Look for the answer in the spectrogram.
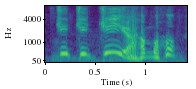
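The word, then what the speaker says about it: sí, amo: Su frase más característica es, obviamente, chi, amo. Pronunciada con la S como she, decía.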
